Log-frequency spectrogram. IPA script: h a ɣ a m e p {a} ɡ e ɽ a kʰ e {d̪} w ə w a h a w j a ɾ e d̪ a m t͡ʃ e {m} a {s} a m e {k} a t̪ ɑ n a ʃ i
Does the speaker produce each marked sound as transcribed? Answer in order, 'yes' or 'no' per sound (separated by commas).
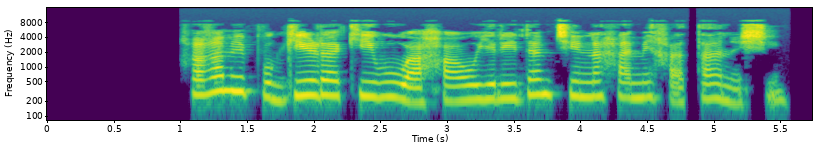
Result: no, no, no, no, no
